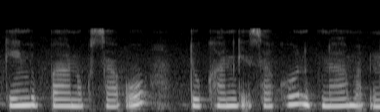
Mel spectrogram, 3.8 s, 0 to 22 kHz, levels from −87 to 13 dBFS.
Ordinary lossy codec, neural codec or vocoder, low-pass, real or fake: Opus, 64 kbps; none; 7.2 kHz; real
